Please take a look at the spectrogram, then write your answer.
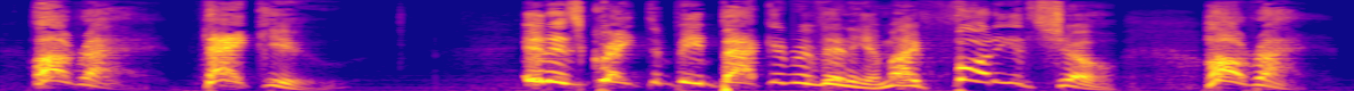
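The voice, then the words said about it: Imitates another person's voice. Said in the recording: “that is my impersonation of Alec Baldwin doing Tony Bennett. It is not Tony Bennett.”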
